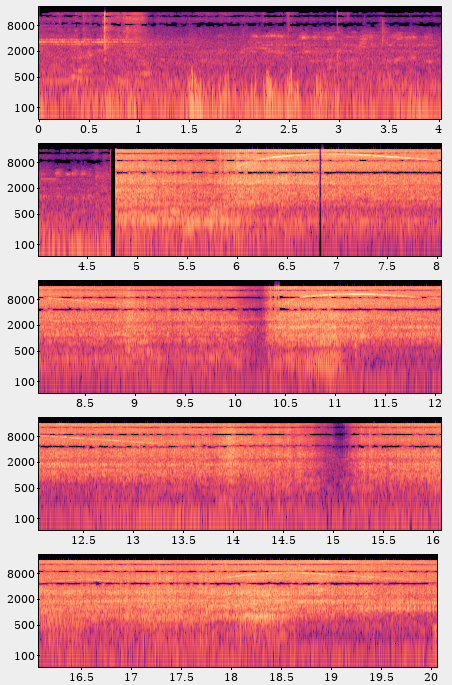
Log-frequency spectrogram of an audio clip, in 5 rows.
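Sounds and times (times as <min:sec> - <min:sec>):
electric drill boring plastic: 0:04.8 - 0:20.0.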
